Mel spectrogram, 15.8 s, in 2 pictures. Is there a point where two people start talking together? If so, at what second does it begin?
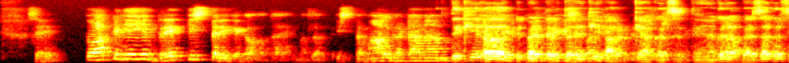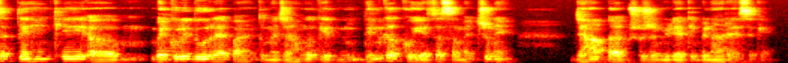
4.8 s

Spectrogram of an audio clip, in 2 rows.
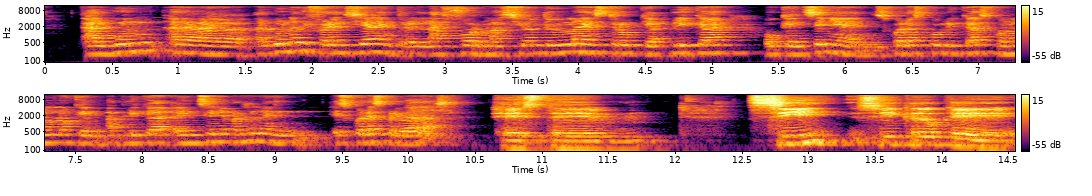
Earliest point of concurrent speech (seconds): none

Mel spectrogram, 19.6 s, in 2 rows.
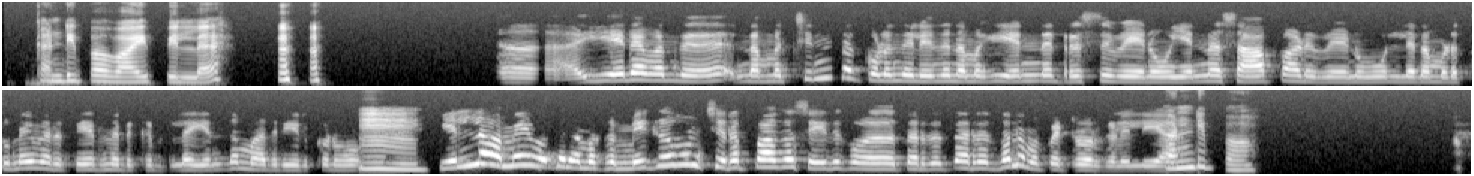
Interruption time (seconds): none

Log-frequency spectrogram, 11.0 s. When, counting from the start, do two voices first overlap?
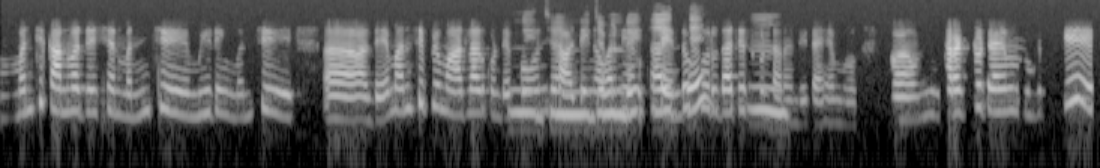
5.2 s

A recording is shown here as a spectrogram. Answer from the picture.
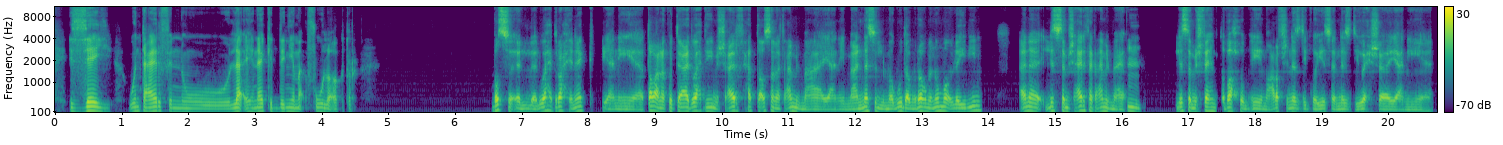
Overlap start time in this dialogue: none

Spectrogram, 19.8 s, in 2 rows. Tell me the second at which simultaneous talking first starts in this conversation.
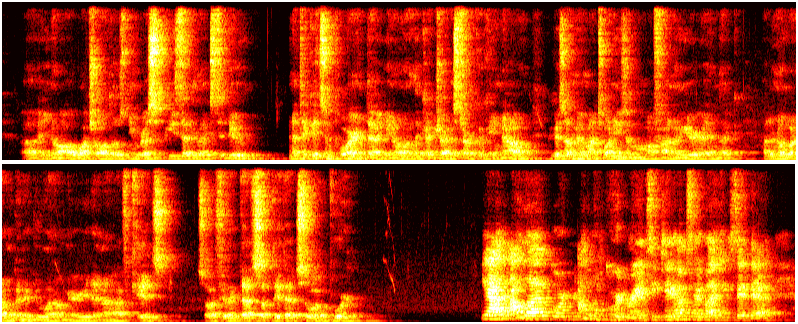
none

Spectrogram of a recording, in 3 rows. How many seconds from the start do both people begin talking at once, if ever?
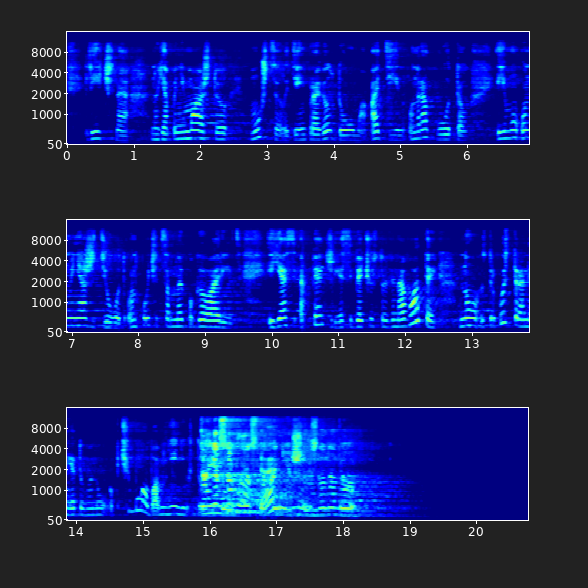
15.6 s

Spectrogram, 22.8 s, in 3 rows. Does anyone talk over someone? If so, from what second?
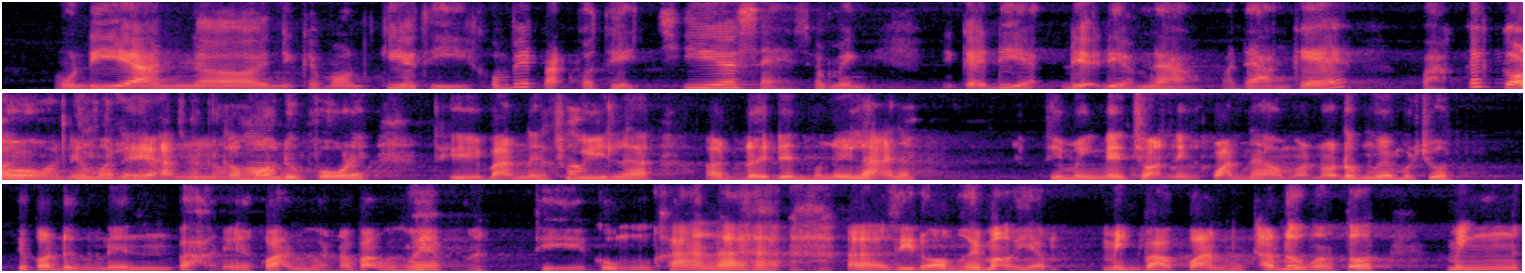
7.6 s

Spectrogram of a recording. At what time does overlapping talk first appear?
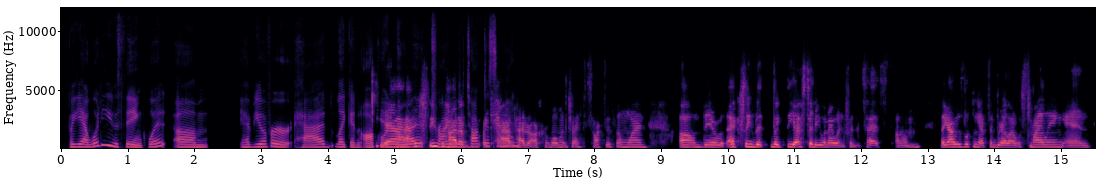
4.7 s

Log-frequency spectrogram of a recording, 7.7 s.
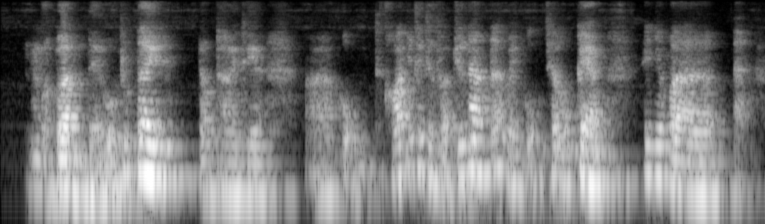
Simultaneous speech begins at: none

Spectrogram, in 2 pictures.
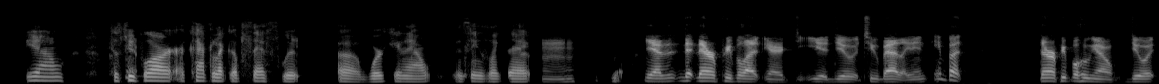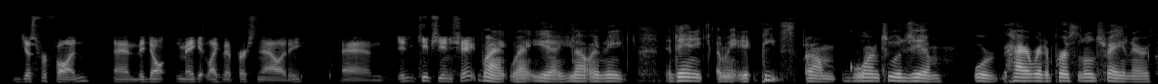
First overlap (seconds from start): none

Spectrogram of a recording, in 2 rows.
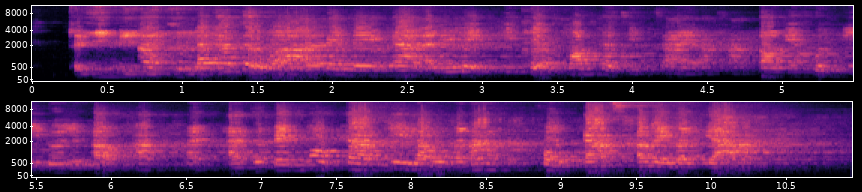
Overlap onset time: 0.7 s

